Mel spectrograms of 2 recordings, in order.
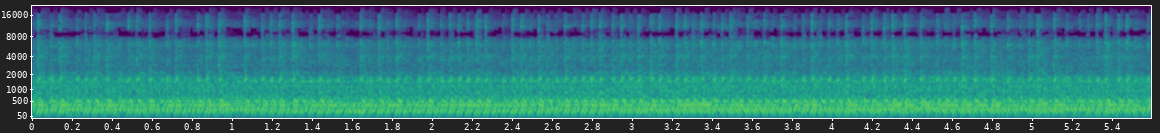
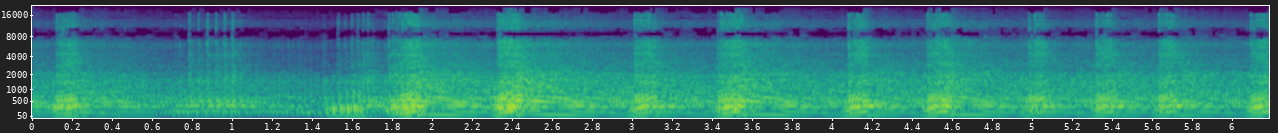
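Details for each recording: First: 1986 Kawasaki KX125 two-stroke, being sprayed around both sides of the carb to check for air leaks: steady, even idle that holds speed with no rise, so no intake leak found; normal idle. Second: 1986 Kawasaki KX125 two-stroke, first start of a no-spark project bike, on choke: crackles and surges about twice a second, never settles, won't idle.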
